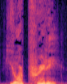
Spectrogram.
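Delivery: put-on high little boy's compliment; child's voice. Jeff compliments Kathy, child's voice.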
